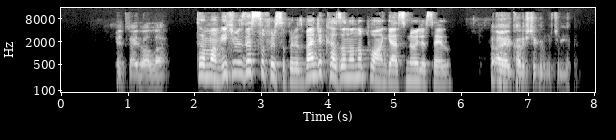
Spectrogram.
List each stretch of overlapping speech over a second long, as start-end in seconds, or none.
none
